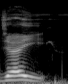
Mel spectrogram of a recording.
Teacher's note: یا ساکن سے پہلے زبر ہے، اس لیے یا لین ہوگی، یا لین کو نرم آواز کے ساتھ جلدی ادا کریں گے. معروف پڑھیں گے، مجہول آواز سے بچیں گے.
